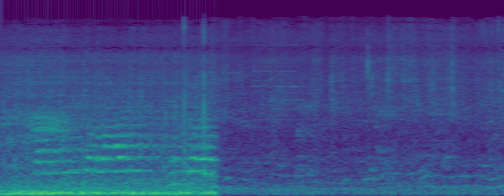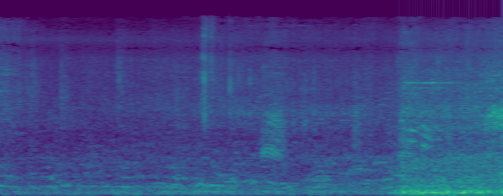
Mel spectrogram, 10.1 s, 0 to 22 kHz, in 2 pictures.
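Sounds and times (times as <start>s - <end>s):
faint street voices: 0.0s - 10.0s
vehicle engine rumble: 0.0s - 10.0s.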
